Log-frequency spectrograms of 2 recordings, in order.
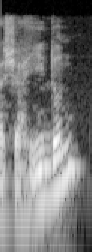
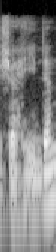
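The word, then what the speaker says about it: شَاهِدٌ: Kemudian kata 'shahidun'. Sekarang, kita membacanya sebagai 'shahidun', bukan ' shahidan' atau 'shahidin', karena fungsinya sama dengan 'inna'.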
